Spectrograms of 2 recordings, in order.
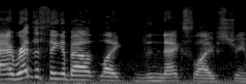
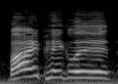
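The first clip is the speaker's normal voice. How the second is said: fond goodbye; 11 semitones higher, 9 dB louder, slower than usual. Real, not acted. Saying bye to a pet.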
